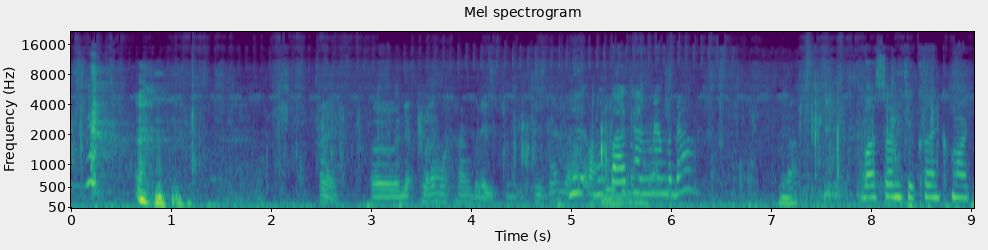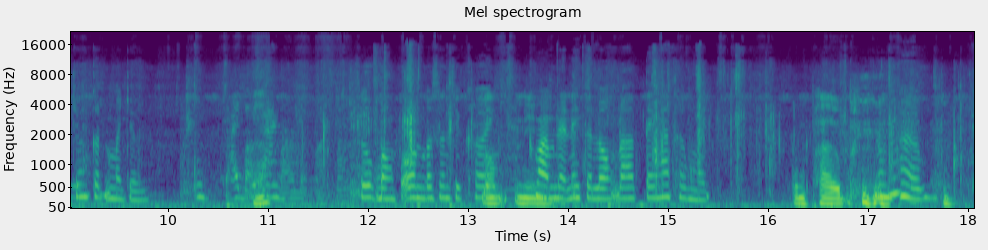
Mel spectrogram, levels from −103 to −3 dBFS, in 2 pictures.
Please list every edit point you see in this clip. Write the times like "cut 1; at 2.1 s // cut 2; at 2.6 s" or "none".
none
